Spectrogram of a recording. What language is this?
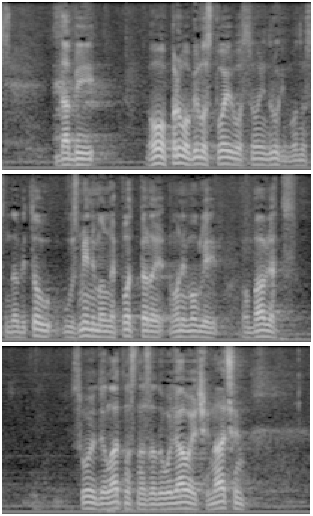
Croatian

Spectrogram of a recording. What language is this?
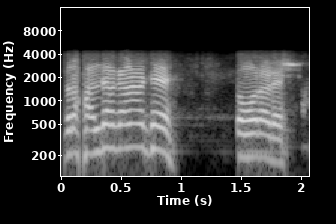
Odia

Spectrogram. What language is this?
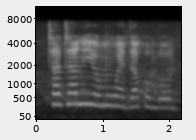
Venda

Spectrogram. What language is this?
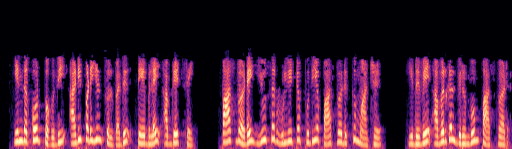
Tamil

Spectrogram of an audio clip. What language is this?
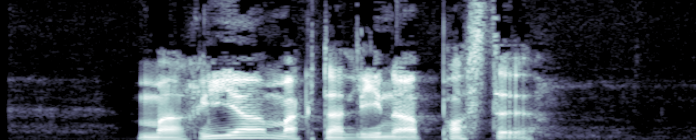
German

